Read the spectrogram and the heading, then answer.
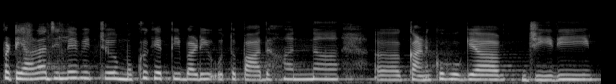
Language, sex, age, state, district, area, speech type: Punjabi, female, 30-45, Punjab, Patiala, rural, spontaneous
